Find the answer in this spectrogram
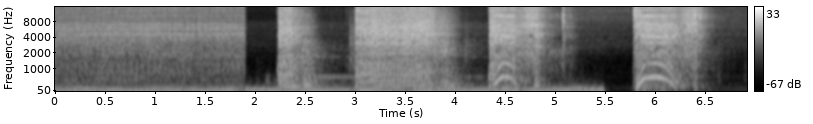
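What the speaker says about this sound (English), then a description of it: "Enough beating and grinding, I got it off" A power tool grinds away at a broken-off hard steel part during a car project. It comes as several close, loud bursts of whining motor noise that rise and fall in pitch, with short gaps in between.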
